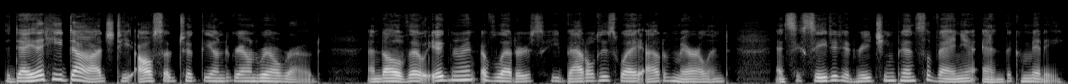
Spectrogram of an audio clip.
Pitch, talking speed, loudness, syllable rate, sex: 150 Hz, 180 wpm, -19 LUFS, 5.3 syllables/s, female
